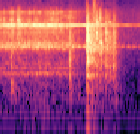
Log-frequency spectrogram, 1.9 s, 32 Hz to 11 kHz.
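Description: A telephone rings in the 1941 film Confessions of Boston Blackie, a steady electric ring with a louder burst near the end, heard at moderate level with no voices.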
